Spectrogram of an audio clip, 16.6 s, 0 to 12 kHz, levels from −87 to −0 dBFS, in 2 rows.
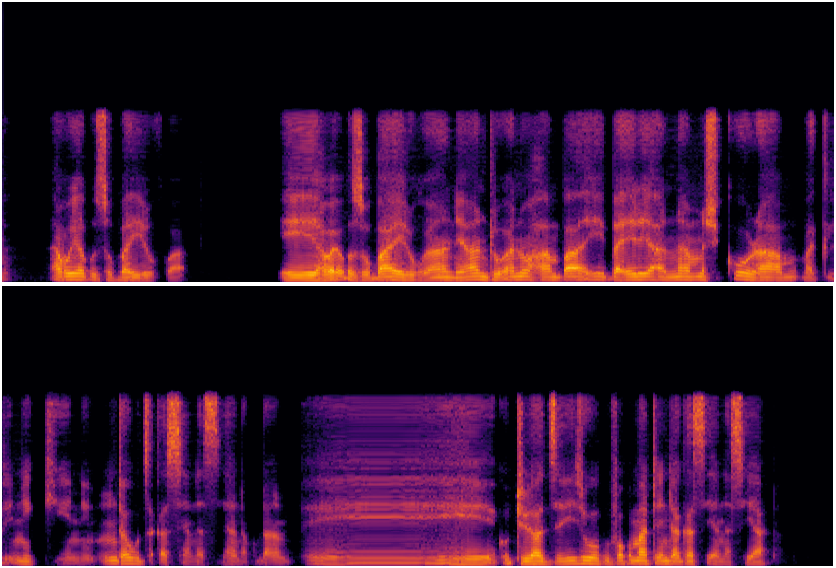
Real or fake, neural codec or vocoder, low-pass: fake; codec, 16 kHz, about 1 kbps, DyCAST, with the encoder's durations; 7.2 kHz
